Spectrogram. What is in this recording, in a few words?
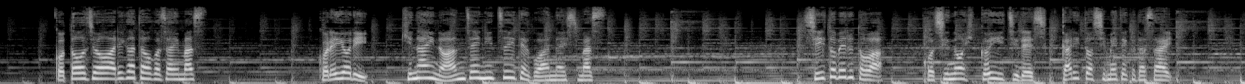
Japanese In Flight Instruction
